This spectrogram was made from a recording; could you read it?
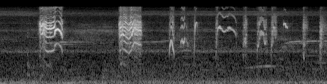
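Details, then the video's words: Crimson Sunbird in cuit cuit calling, used to provoke other birds into song: two loud, high, ringing notes, then a quickening series of short thin chirps and small swept whistles. "Pancingan Sogon Agar Bunyi dan Emosi, Sogon Bahan Auto Nyaut dan Cepet Rajin Bunyi"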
